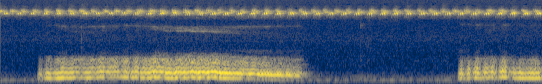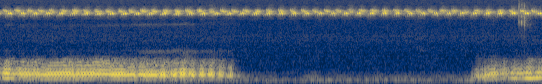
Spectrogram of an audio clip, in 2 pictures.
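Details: Mating domestic cats give long, sustained, harsh yowls of about three seconds each, repeated after short pauses and a third beginning at the end, with a faint continuous high-pitched whine underneath.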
